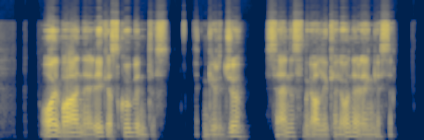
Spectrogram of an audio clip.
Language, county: Lithuanian, Panevėžys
